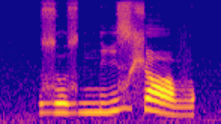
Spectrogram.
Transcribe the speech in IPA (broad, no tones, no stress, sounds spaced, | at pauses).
z o z n i z ʃ ɑ v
